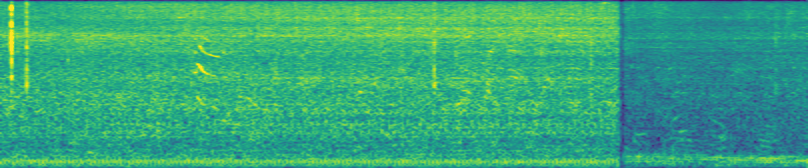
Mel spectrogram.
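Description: A classic car's engine idling steadily. About three-quarters of the way through it cuts off abruptly, leaving a quieter, uneven low rumble, with faint voices throughout.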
